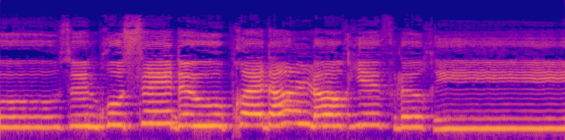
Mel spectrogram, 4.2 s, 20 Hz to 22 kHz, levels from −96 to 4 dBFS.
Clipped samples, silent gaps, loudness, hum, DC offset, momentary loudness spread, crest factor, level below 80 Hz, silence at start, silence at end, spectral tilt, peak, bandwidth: under 0.1%; none; -19 LUFS; none; under 0.1%; 8 LU; 16 dB; -68 dBFS; 0 s; 0 s; -2 dB/octave; -4 dBFS; 14.5 kHz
